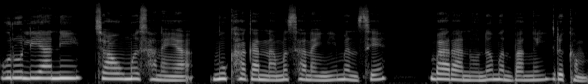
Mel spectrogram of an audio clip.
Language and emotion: Bodo, neutral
